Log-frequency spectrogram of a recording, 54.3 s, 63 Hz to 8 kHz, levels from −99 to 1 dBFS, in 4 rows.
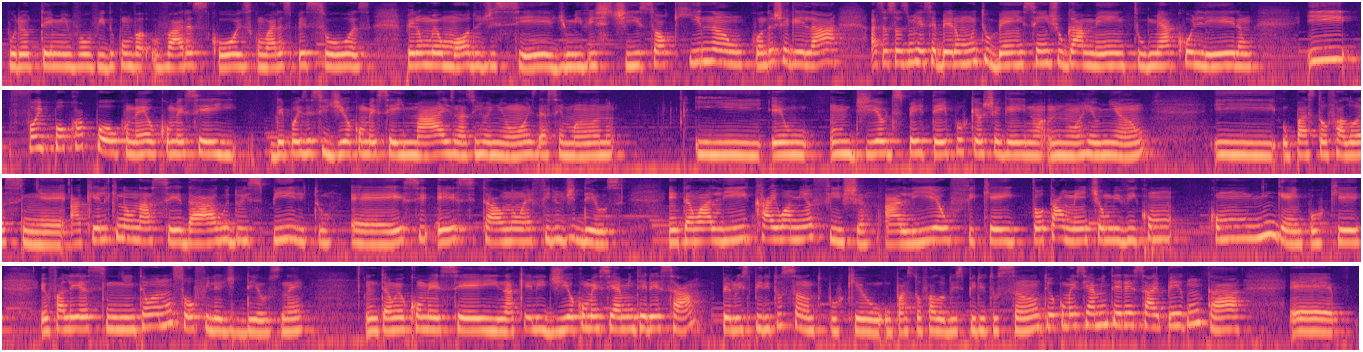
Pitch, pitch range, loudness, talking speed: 205 Hz, 195-220 Hz, -21 LUFS, 165 wpm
